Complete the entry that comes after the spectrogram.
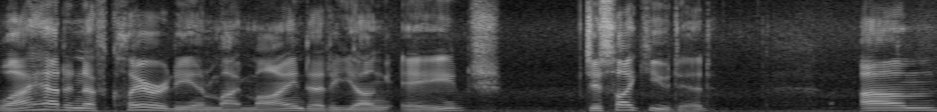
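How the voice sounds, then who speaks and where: At a moderate pace, a man talks in a normal speaking voice with lively intonation. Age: 50s. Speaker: vlogger. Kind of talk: monologue to camera. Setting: outdoors in a field. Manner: repetitive, frequent 'okay?' fillers.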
